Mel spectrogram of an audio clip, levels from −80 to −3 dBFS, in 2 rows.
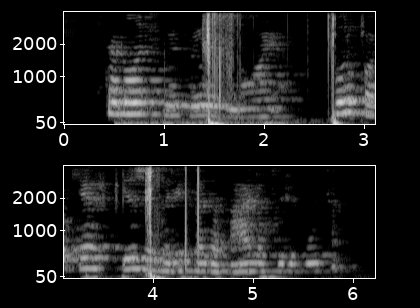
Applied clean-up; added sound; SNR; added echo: classical method WPE with log-MMSE.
